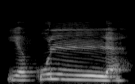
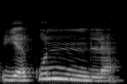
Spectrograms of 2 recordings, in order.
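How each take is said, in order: First: The n is silent and the l doubled. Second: The n is pronounced before the l. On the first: The speaker calls it right. "Noon is not pronounced" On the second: The speaker calls it wrong.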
